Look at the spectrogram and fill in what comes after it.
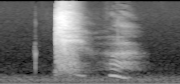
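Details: Morning sneeze with talking: a short breath in, then one soft, tickly, hissing sneeze with a brief voiced tail; nose described as completely blocked.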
